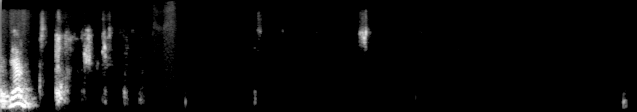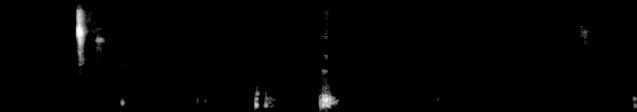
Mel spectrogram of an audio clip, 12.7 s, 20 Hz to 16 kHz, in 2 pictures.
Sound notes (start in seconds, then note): 0.5 microphone noise; 0.5 silence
